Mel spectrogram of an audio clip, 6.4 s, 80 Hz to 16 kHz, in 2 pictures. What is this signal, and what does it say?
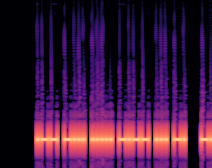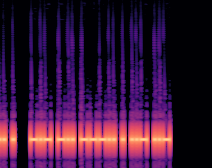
Morse code, heard as a keyed tone, about 34 wpm, 700 Hz. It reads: WB5YSN DE KD8EUU
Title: USA Callsign DE Callsign - 6 Characters - 35wpm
